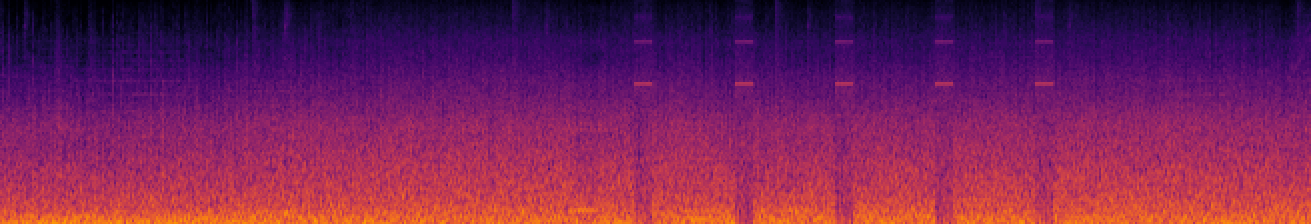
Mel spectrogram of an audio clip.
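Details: Turbo Timber Evolution RC plane in cold windy flight, ESC moved forward for airflow, camera facing rearward: five evenly spaced high beeps about a second apart over wind and motor rush; warning of unknown cause.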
